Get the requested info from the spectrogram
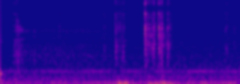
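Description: Computer keyboard keys tapped three times in quick succession, a little over a second in, typing a number.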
